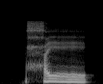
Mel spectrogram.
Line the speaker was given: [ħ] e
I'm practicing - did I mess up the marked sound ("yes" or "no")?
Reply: no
